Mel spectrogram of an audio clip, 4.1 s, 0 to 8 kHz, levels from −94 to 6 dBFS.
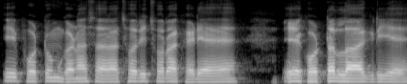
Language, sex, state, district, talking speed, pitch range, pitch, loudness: Marwari, male, Rajasthan, Nagaur, 190 wpm, 105-120 Hz, 110 Hz, -19 LUFS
